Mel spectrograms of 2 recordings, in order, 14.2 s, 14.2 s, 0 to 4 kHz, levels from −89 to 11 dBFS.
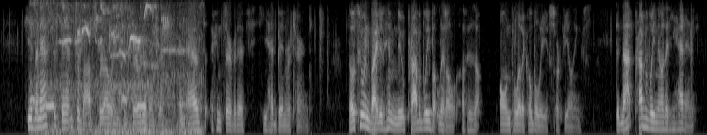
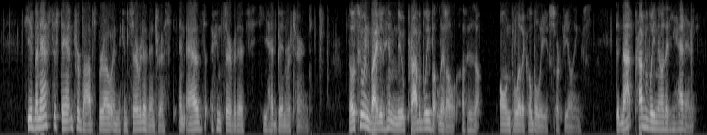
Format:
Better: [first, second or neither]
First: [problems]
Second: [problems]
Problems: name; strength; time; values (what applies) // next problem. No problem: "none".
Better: second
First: background sound (Bird); 1 dB above the speech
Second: none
